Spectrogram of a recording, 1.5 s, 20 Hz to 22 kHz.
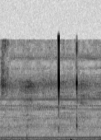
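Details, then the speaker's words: Faint, steady hum at one even pitch with no knocking, rattling or buzzing from the compressor of an AQUA AQR-D275R-BK refrigerator after 4 months of use, fan switched off; runs smoothly, normal. "Mesinnya halus, tidak mengalami permasalahan."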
